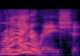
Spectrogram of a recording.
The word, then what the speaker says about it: remuneration: No, but you put an N there. You said remuneration. You switched the M and the N. It's remuneration.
